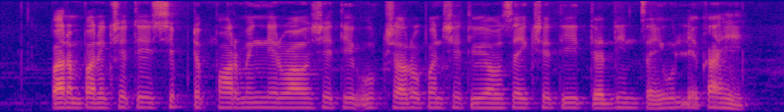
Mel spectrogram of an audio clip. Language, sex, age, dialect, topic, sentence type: Marathi, male, 46-50, Standard Marathi, agriculture, statement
